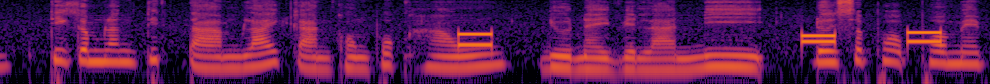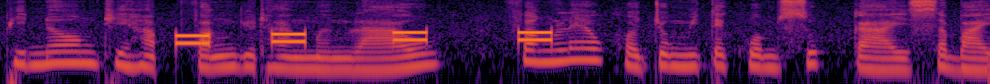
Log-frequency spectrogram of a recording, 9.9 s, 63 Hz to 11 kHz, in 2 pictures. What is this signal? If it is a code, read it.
DTMF, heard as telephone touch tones, dialled by hand, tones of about 170 ms. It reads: 2 79 48##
